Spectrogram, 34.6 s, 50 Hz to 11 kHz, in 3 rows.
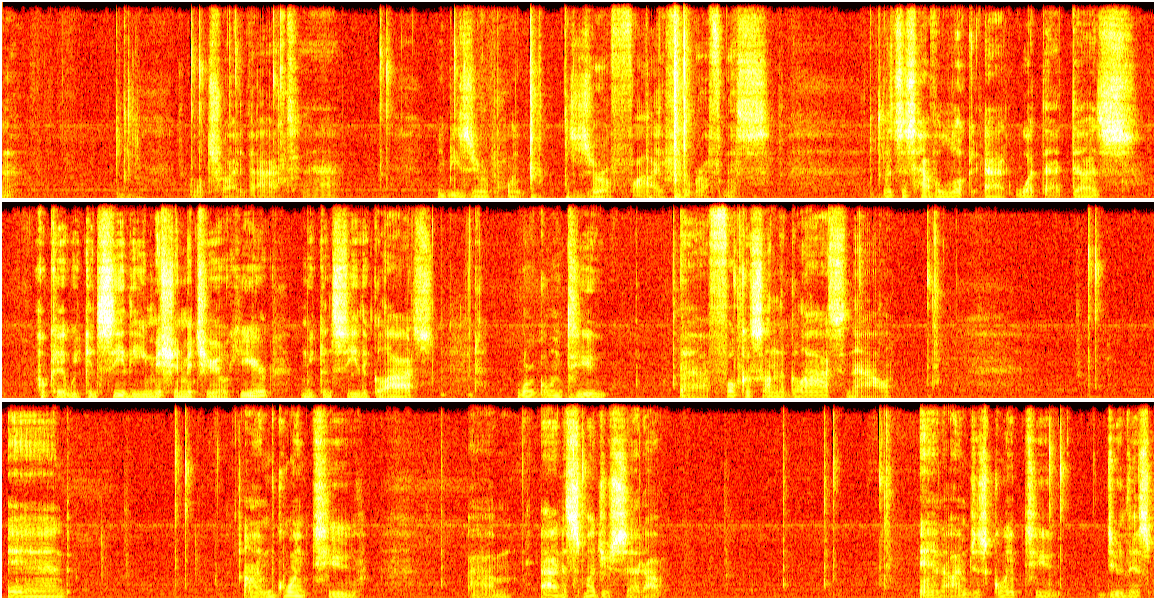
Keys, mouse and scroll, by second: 1.3 alt+a, 1.9 click, 2.4 middle click, 3.8 click, 8.9 alt+a, 15.9 click, 15.9 KP_0, 17.2 KP_Decimal, 18.0 scroll down 3, 18.3 middle click, 19.1-19.4 scroll up 2, 20.1 middle click, 22.4 click, 24.8 click, 25.4-26.0 scroll down 5, 26.6 scroll down 2, 27.6 scroll down 1, 28.7 click, 31.0 scroll down 1, 31.3 middle click, 33.5 click, 34.1 scroll down 3.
